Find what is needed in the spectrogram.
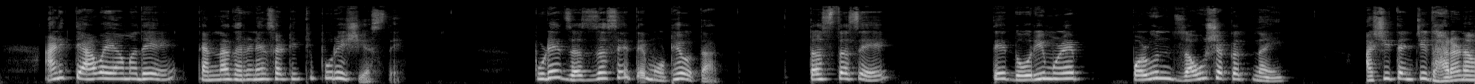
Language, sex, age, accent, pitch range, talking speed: Marathi, female, 50-69, native, 185-255 Hz, 95 wpm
